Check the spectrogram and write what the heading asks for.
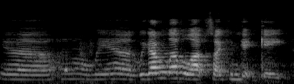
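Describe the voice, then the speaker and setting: A woman's voice: a little high, steady tone, moderate pace, fairly bright tone, recorded from a distance. A woman playing a tabletop game, talking eagerly about her character's plans. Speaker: player. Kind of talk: casual tabletop play.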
